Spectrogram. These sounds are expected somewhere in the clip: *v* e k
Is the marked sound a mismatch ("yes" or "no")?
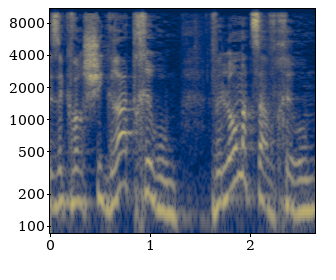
yes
